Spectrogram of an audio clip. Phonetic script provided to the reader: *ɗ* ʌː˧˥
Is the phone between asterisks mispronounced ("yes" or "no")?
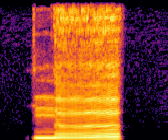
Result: yes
